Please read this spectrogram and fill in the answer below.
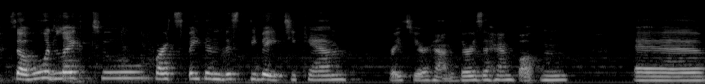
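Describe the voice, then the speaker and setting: A woman from Egypt leads an online English speaking class. Her voice sits at a medium pitch, and she talks informally, reassuring and encouraging her learners. There is faint noise and hum behind her on the call. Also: a little mellow, low-quality recording. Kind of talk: conversational online class teaching.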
